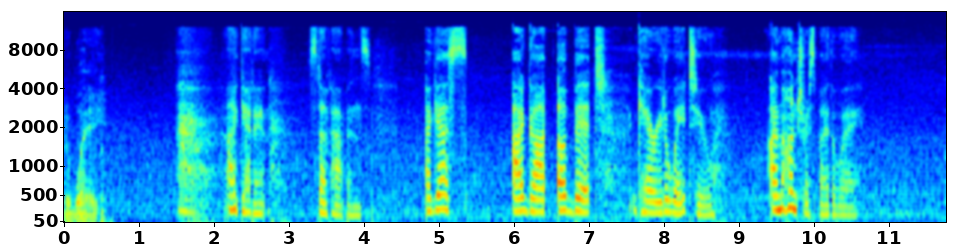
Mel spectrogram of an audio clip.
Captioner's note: sighs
